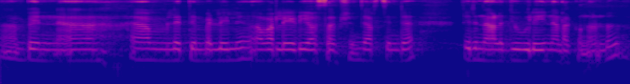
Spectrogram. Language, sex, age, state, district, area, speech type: Malayalam, female, 45-60, Kerala, Alappuzha, rural, spontaneous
